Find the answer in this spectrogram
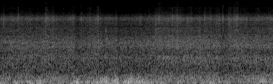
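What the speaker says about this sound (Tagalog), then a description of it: "Lakas mo ng hangin" Steady, rushing wind noise over large waves buffets the microphone throughout, a constant broadband roar with low rumbling gusts and no voices.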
